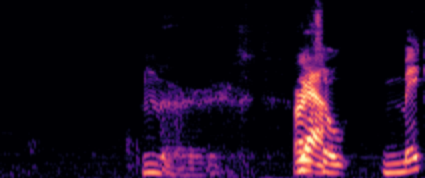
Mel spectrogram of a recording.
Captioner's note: Ettin grumbling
